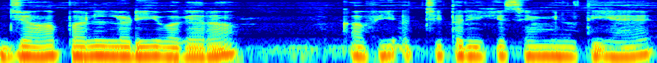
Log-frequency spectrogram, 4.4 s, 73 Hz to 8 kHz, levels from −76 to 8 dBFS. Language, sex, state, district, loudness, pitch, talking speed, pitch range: Hindi, male, Uttar Pradesh, Shamli, -17 LUFS, 125 Hz, 135 wpm, 120-130 Hz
